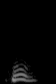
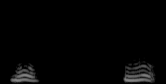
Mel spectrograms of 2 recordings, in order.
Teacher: tight round lips make that quick gliding movement. So if you don't use your lips strongly the sound is wrong.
